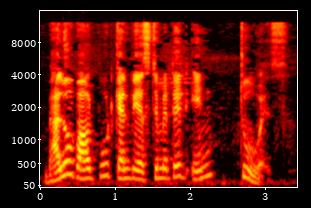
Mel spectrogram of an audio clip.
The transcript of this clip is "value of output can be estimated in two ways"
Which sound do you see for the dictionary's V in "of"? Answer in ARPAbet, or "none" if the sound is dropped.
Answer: P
